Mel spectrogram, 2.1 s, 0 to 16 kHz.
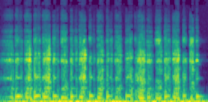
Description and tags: ape.rubba.12
daxophone, instrument, friction, wood, idiophone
